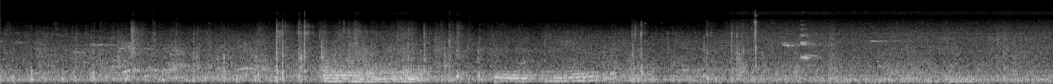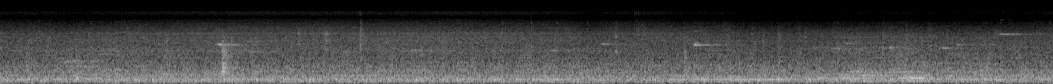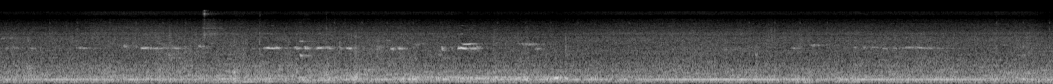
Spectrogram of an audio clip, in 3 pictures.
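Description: Airport terminal ambience: a steady rumble with indistinct voices in the first few seconds, and a steady low hum joining in about halfway through.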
